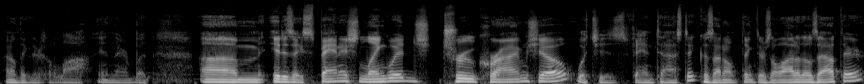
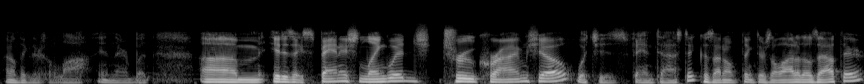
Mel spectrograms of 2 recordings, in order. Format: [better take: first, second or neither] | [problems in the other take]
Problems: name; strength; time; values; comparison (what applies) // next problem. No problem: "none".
first | muffled; very slightly; fading above 4 kHz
